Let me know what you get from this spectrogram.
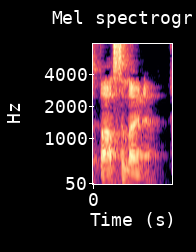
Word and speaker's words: Barcelona: That's Barcelona for the rest of the listeners. – No, it's Barcelona. You have to pronounce it that way.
